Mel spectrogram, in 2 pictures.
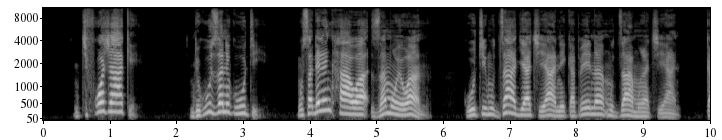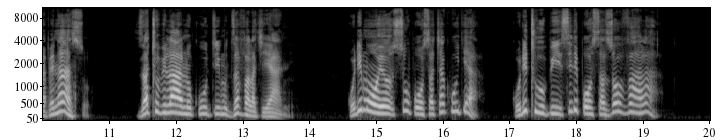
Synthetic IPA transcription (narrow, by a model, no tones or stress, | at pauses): n̩t͡ʃifukwat͡ʃaːkɛ̰ | ndikuzanikutḭ | musaɗɛlɛŋkʰawazamɔjɔwanu | kutimud͡zaɗjat͡ʃijanikapɛnamud͡zamwat͡ʃija̰ːni | kapɛnasɔ̰ | zatʰup̬ilanukutimud͡zavalat͡ʃija̰ːni | kɔɗimɔjɔsiupɔsat͡ʃakuːɗja̰ | kɔɗitʰup̬isilipɔsazɔvaːla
